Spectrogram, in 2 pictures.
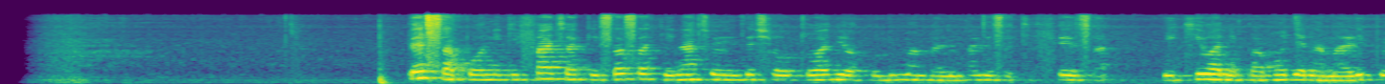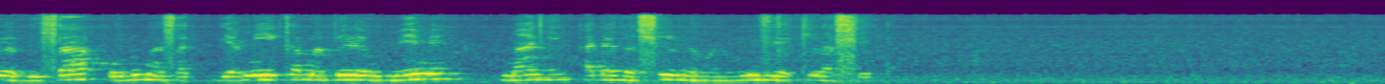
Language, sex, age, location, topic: Swahili, female, 25-35, Dar es Salaam, finance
